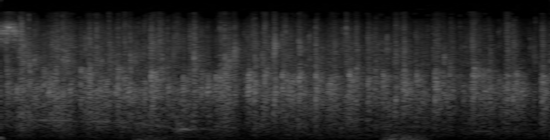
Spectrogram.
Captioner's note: audience applauds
